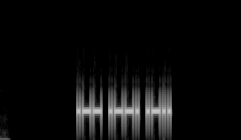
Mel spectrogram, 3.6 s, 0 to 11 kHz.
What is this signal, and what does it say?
Morse code, heard as a keyed tone, about 30 wpm, 700 Hz. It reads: WPL
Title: USA Call Sign Postfixes - 3 Letters 30wpm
